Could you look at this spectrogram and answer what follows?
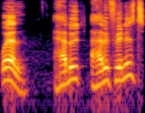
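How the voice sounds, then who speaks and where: A man with a Bengali accent runs a spoken English class online via video call, blending Bengali with English and slowly repeating words for learners. He has a high, expressive voice.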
